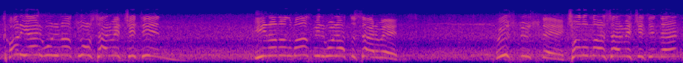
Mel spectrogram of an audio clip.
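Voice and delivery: ordinary talk, nothing marked

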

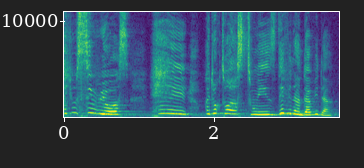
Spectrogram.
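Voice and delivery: high-pitched disbelief, acted out; incredulous storytelling voice; retold astonishment. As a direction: replay the stunned discovery with pitch jumping up. Retells her shocked discovery.

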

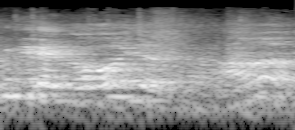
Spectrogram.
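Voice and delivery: loud laughing call. Real, not acted. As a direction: laugh out the name. Laughing at partner.

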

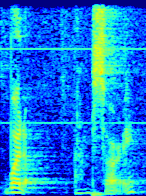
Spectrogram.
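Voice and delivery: normal talking voice

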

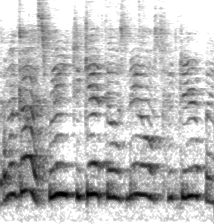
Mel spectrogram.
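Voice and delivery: high-pitched mock amazement; acted excited questioning; imitating impressed admirers. Acts out admirers of her nails.

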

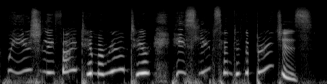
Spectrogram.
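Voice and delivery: very high, loud bird voice; squeaky storybook sparrows; calling sparrows. A narrator's reading. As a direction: chirp directions like a small bird. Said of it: "they call".

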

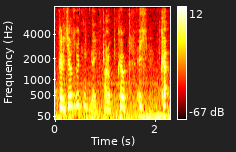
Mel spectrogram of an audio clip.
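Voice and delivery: ordinary talk, nothing marked

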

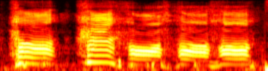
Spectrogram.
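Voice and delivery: spelt-out dry ha ha; mock laugh, each ha flat; sarcastic fake laugh. Hiker mocking his own bad luck, dry fake laugh.

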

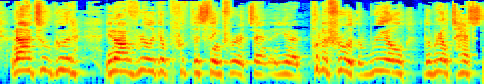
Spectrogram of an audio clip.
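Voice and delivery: high-pitched overkeen reassurance; flustered bluffing. Acted. Rider pretending to test the bike, flustered and high. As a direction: bluff your way through, voice pushed up high. Sweating rider covers for himself.

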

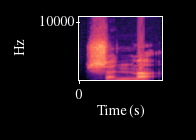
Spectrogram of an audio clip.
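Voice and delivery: Shenme spoken at half speed; slow model word. Shown as a demonstration. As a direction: model Shenme slowly for students. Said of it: "Répétez". (Shenme, très lentement)

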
